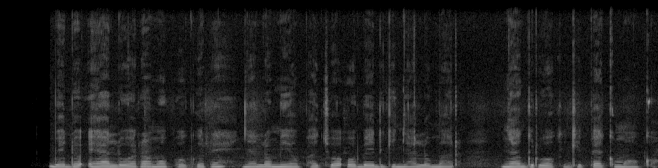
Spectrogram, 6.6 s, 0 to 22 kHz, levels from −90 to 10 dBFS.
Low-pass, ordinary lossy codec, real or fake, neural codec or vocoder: none; none; real; none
